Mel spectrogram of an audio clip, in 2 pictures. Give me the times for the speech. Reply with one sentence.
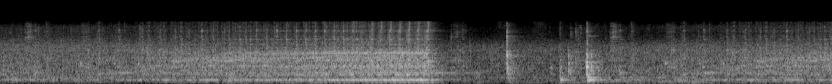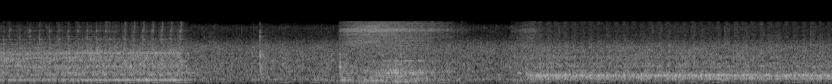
You can't hear the speech here.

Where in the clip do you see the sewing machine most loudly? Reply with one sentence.
The loudest moment of the sewing machine is at 4 seconds.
